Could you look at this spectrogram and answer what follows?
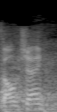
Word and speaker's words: Dolce: Dolce, you said it right.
